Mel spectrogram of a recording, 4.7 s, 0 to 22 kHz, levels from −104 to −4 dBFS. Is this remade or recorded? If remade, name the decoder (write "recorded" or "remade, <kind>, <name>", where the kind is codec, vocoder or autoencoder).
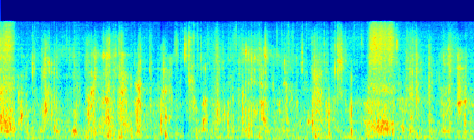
remade, codec, SNAC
